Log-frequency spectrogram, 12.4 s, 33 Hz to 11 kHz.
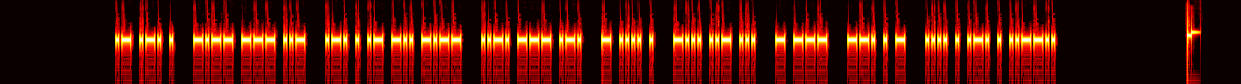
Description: Morse code, heard as a keyed tone, about 37 wpm, 700 Hz. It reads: ARE YOU READY FOR THE BUS TO GET HERE?
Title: Sentences from Top 1000 Words - Review Part 6 - 40wpm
